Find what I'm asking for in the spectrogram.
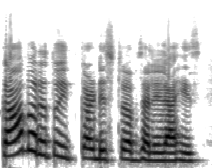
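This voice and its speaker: Caring mother figure, coaxing and concerned, a touch high and raised, as a woman narrator voices her. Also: big pitch swings, brisk.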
